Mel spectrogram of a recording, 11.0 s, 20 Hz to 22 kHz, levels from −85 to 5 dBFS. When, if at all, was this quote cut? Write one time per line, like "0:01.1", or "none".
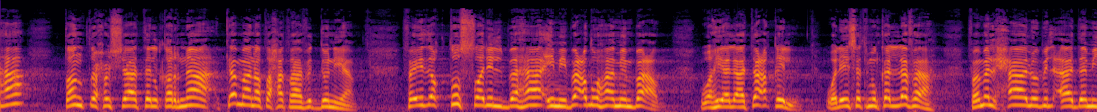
none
